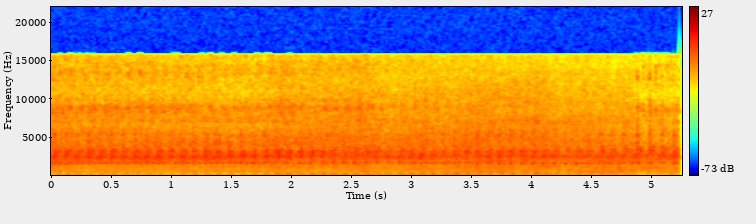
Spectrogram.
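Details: Tractor diesel just after fuel filter assembly replacement, bled via switch on the filter, injectors not bled: settles into a steady, even idle with a firm clatter, no misses or stumbling; normal idle.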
